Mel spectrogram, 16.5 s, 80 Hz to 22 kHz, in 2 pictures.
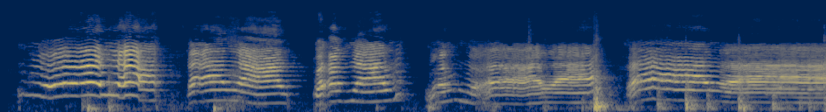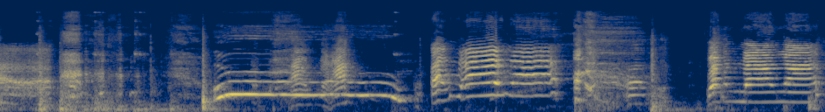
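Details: A happy puppy in 2015 'talking' indoors in a small room: a run of drawn-out, yodelling whines and yowls that bend up and down in pitch, some held as long, steady notes, with short pauses between them.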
